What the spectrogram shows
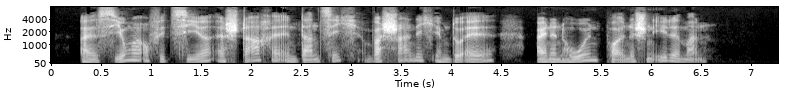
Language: German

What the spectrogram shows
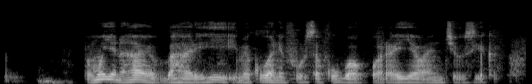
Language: Swahili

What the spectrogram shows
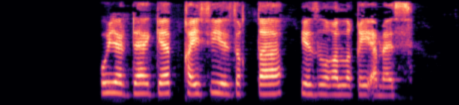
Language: Uyghur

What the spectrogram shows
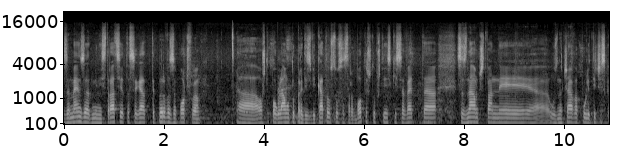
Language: Bulgarian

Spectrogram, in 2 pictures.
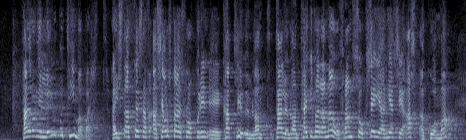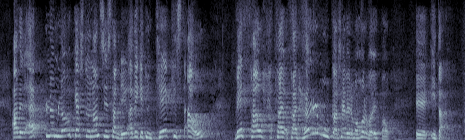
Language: Icelandic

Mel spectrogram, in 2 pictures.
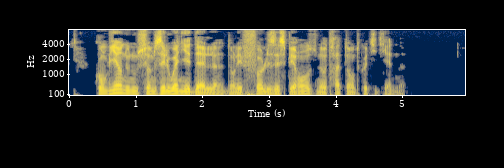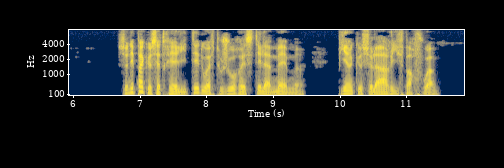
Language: French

